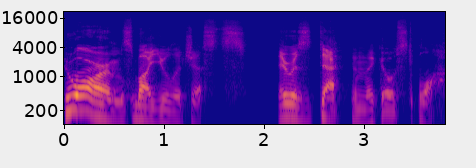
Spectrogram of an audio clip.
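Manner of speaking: thunderous, booming, very loud announcer-style voice. A narrator voices the projection standing in the flame: booming Enmity Ghost Flame voice. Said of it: "he says out in a booming voice".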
